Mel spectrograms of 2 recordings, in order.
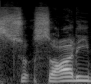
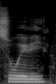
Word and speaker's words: Saweetie: know I'm gonna say her name wrong because it reads as Saweetie, but I'm pretty sure it's Sweetie.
